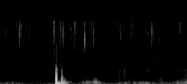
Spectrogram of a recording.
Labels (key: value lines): label: biophony, double pulse
recorder: SoundTrap 300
